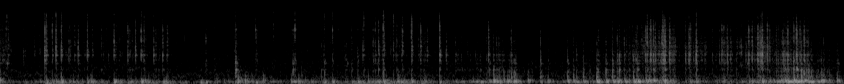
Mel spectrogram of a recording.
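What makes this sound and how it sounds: Long white nails tap rapidly on the brown plastic cap and shoulders of a full plastic honey bottle. The result is a quiet, continuous patter of short, dry clicks with bright ticks over a steady low body, with a few louder bursts toward the end.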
